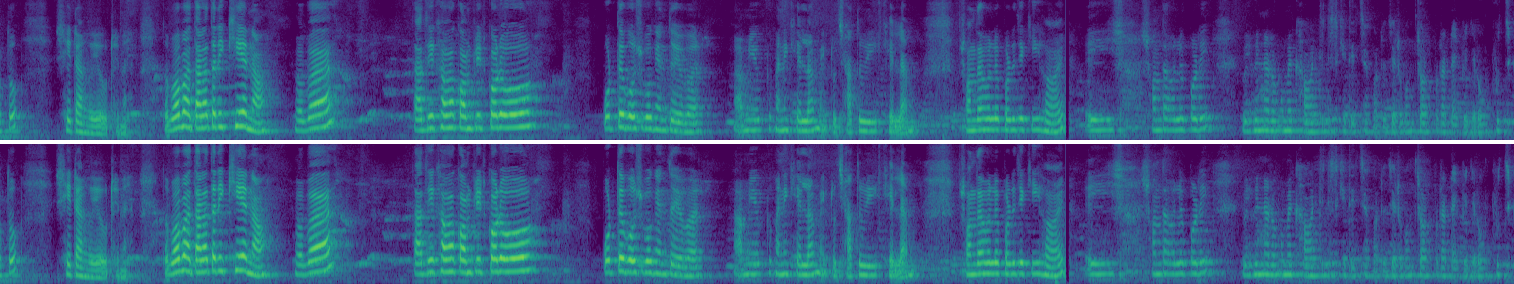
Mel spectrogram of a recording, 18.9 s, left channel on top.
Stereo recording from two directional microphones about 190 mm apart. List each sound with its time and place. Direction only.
0.8 s a woman's voice: 15° left (ahead or behind)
